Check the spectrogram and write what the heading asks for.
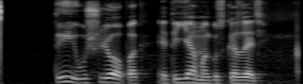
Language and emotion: Russian, neutral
